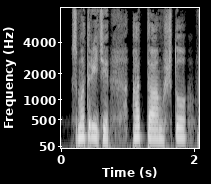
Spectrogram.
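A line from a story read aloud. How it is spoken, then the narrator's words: Sudden exclamation. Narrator (Russian): вдруг воскликнула Занна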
